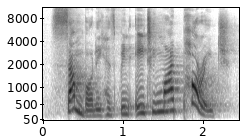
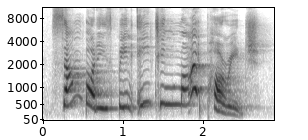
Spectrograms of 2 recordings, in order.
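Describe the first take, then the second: First: It is said in a loud, growly voice. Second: It is said in a high, squeaky voice.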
